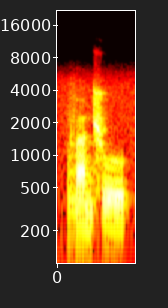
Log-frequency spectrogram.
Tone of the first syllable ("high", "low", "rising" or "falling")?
low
